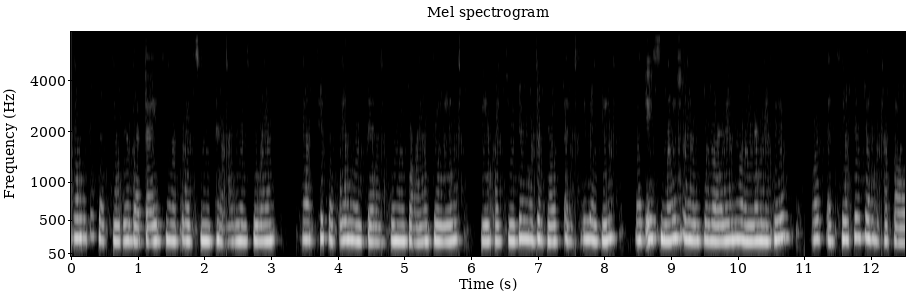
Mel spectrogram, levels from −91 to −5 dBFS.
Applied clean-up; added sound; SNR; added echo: neural mask model DeepFilterNet 3.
